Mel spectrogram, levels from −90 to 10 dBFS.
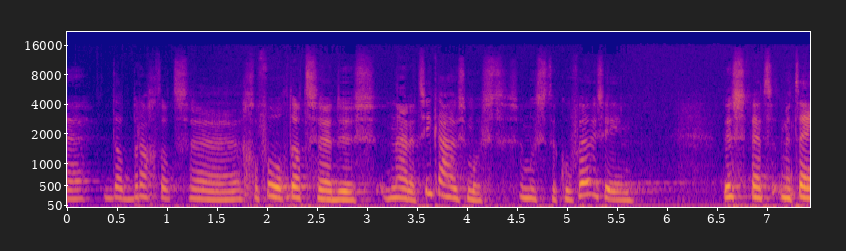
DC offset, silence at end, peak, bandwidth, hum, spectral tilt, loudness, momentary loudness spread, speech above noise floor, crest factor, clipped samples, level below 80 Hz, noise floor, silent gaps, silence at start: under 0.1%; 0 s; -4 dBFS; 16 kHz; none; -6 dB/octave; -24 LUFS; 11 LU; 23 dB; 18 dB; under 0.1%; -44 dBFS; -45 dBFS; none; 0 s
